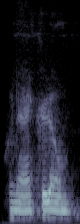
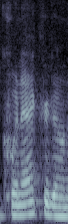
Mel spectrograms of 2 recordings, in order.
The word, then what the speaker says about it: quinacridone: i i like to the quinacridone is hard to pronounce so some people call it quinn or quack it's quack hooked on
